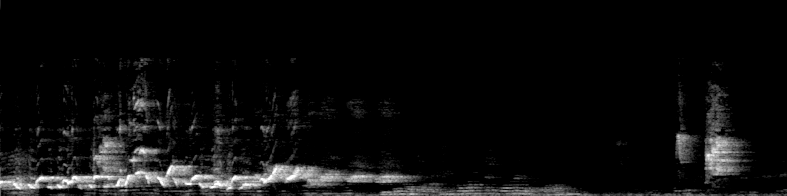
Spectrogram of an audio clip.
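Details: Male white-rumped shama song rich in varied material: a rapid series of rising and falling harmonic notes for about four seconds, then softer low-pitched notes, ending with two brief high shrill bursts.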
